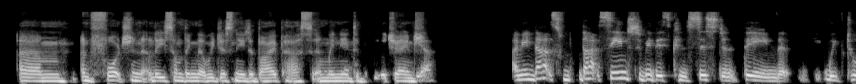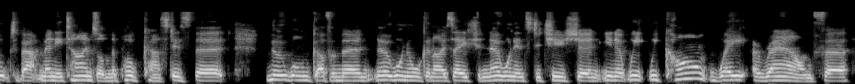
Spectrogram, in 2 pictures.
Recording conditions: video call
